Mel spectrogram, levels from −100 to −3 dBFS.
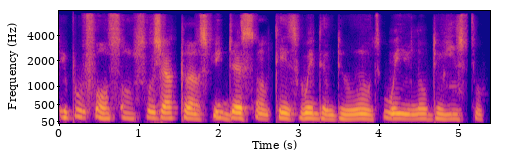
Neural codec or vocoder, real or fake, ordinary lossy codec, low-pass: codec, 16 kHz, 1 kbps, X-Codec, HuBERT features, trained on balanced general audio; fake; AAC, 32 kbps; 7.2 kHz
